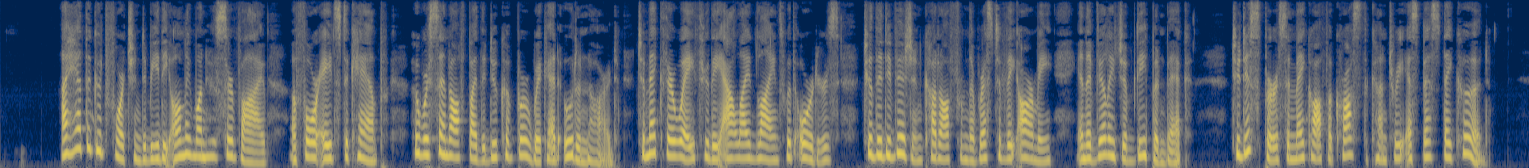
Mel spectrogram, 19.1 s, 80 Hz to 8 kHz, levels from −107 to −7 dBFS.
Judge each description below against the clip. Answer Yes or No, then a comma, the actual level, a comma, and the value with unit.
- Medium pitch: No, high, 205 Hz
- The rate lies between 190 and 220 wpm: Yes, fast, 205 wpm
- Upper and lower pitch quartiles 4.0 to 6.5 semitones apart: Yes, average, 4.3 semitones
